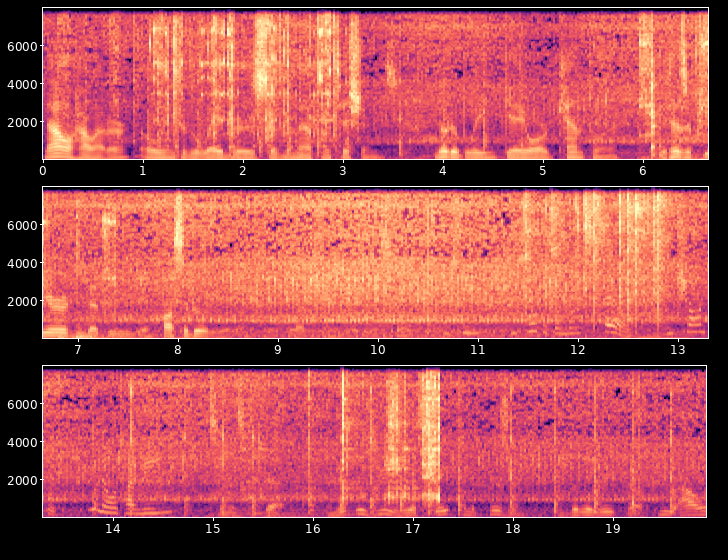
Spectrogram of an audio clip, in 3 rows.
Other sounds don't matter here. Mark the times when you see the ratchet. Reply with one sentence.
You can hear the ratchet from 1.1 to 3.0 s, from 5.9 to 7.5 s, from 11.4 to 12.9 s and from 15.2 to 17.3 s.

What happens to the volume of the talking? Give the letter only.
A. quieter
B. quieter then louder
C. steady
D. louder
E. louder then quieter
A.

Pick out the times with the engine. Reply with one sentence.
The engine can be heard from 0.0 to 19.8 s.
